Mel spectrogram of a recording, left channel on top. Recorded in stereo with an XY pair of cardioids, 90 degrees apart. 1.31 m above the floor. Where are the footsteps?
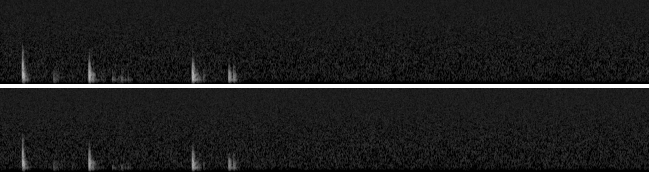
30° left; by 2.4 s 45° left.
